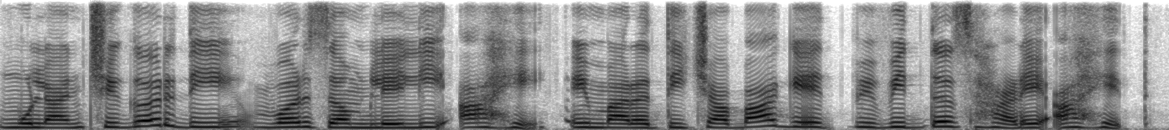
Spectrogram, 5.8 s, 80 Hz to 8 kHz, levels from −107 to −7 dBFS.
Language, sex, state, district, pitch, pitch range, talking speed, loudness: Marathi, female, Maharashtra, Aurangabad, 260 Hz, 245-280 Hz, 105 wpm, -16 LUFS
